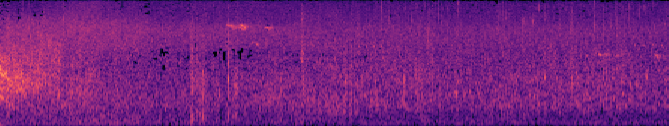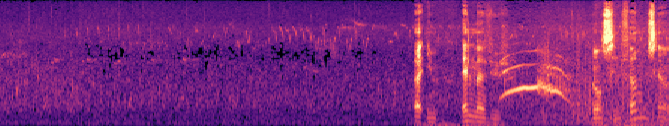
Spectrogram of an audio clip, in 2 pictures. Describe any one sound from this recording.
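A soft breeze blows through trees outdoors.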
